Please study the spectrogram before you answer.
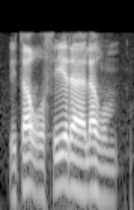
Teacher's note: رقق الراء في رواية ورش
